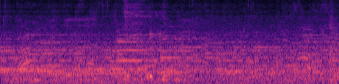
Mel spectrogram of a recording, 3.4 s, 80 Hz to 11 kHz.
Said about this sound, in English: Tens of thousands of people in Copenhagen braved the 3 degrees Celsius temperature to catch a glimpse of the new monarchs as church bells rang out across the capital.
